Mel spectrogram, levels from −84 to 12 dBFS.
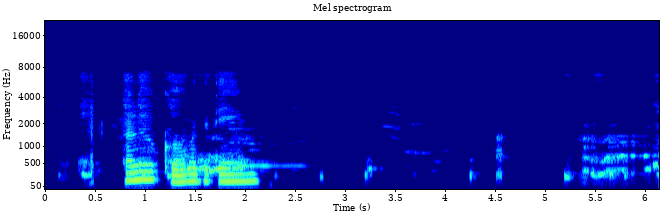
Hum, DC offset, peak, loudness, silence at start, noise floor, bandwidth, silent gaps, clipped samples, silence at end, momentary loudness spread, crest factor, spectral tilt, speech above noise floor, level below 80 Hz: none; under 0.1%; -22 dBFS; -37 LUFS; 0.35 s; under -90 dBFS; 7.6 kHz; none; under 0.1%; 0 s; 25 LU; 20 dB; -8.5 dB/octave; over 55 dB; -80 dBFS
